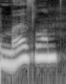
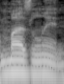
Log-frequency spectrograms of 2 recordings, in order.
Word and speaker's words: muslin: i ain't talking about oh muslim no it's like muslin excuse me how have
